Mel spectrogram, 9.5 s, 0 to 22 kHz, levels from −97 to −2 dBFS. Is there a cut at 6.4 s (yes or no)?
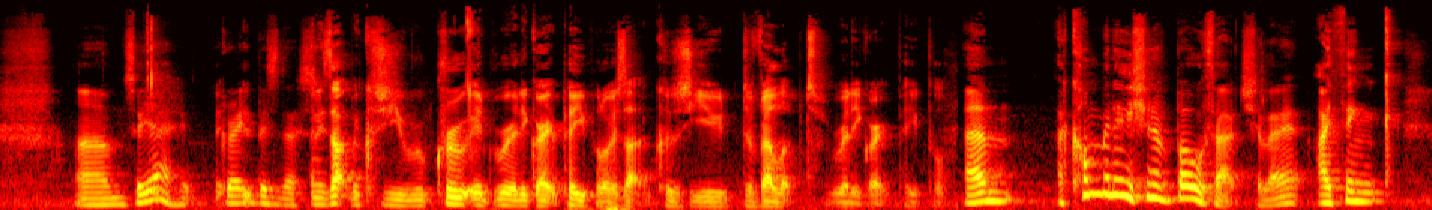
yes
